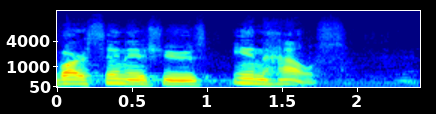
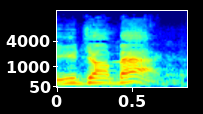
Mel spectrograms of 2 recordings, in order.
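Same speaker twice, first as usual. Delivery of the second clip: ordinary talk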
